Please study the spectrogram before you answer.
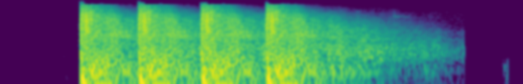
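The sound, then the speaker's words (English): A police officer's pistol fires four sharp, loud shots in rapid succession. Each booming crack rings on into a long tail that fades away. “Sneering, the cop raised his pistol and pulled the trigger.”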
